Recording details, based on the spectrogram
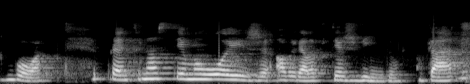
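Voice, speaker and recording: A woman talks at a fairly slow pace and a medium pitch, with ordinary pitch variation and big swings in loudness. Noticeable background noise and audible room echo fill the recording. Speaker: podcast host. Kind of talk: interview podcast.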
